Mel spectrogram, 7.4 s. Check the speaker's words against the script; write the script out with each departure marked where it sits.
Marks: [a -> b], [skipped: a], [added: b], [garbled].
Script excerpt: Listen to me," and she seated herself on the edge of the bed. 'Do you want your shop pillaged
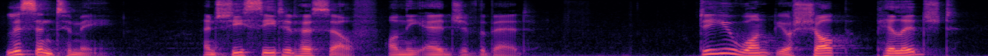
Listen to me," and she seated herself on the edge of the bed. 'Do you want your shop pillaged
